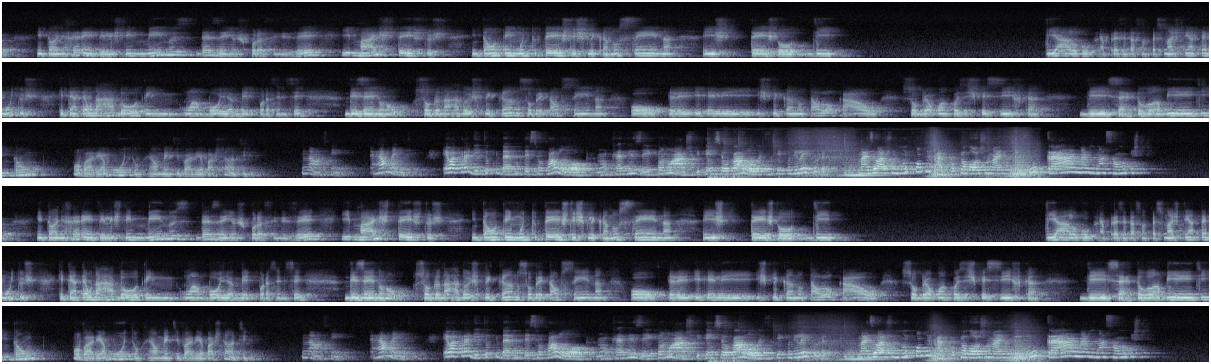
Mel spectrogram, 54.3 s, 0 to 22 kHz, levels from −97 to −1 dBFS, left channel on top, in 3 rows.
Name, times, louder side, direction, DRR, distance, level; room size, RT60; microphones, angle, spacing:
voice 1, 0.0-10.9 11.2-12.5 15.7-34.0 34.3-36.7 37.3-39.9, right 2 dB, 85° right, 6 dB, 2.7 m, -26 dB
voice 2, 40.7-41.3 41.7-42.3 42.8-48.6 49.0-53.3, left 1 dB, 10° left, 2 dB, 3.0 m, -23 dB
sound 1, 46.8-47.4 47.9-49.5 50.1-51.8, left 2 dB, 60° left, 2.1 m, -29 dB
28.5 x 16.0 x 6.5 m, 0.76 s
head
